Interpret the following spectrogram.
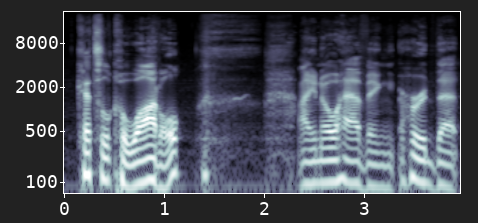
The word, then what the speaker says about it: Quetzalcoatl: Yeah, Quetzalcoatl. So it's on the co in that Quetzalcoatl.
